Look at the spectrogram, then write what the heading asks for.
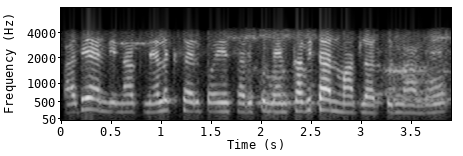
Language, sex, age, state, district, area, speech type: Telugu, female, 18-30, Andhra Pradesh, Chittoor, urban, conversation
